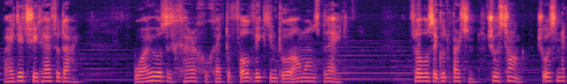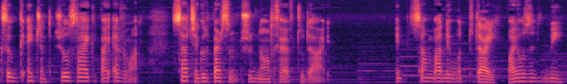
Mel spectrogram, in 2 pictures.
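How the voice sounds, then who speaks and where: A man's voice: medium pitch, fairly even intonation, brisk, creaky, soft background music, pitched above the performer's own voice, close to an everyday voice. A man voicing a grieving young woman agent who blames herself, tearful and self-deprecating, reading a visual novel. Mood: distraught.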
